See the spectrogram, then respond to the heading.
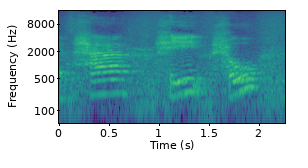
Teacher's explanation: Napasnya hembuskan dan suaranya lepas, tidak ada penekanan sama sekali. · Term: huruf ha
